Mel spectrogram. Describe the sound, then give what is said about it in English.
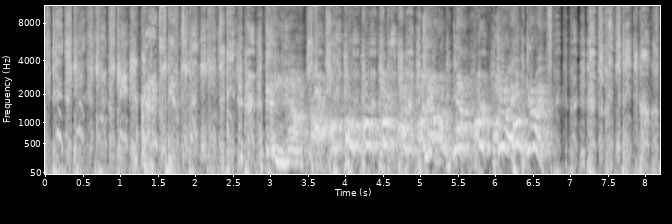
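A man's voice imitates a cyclist being chased by a barking dog, performed as an impression in the game the Wheel of Impressions. It has loud, rapid yaps and growls mixed with panting and frantic sounds, continuous for several seconds. “A guy on a bicycle being chased by a dog.”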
